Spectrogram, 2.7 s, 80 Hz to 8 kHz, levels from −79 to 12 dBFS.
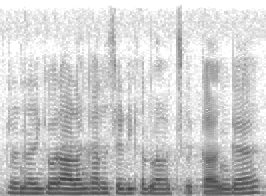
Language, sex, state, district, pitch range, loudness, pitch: Tamil, female, Tamil Nadu, Kanyakumari, 190-205 Hz, -17 LUFS, 195 Hz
